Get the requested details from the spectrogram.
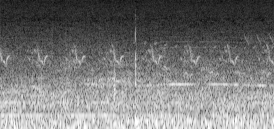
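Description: A cricket bat strikes a ball in the distance.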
